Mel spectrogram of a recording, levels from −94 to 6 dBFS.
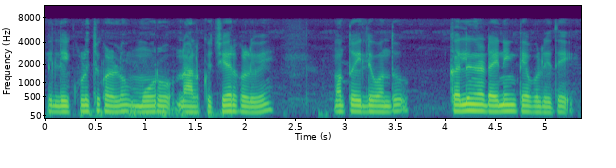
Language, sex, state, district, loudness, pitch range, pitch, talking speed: Kannada, male, Karnataka, Koppal, -17 LUFS, 125-140 Hz, 130 Hz, 135 wpm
